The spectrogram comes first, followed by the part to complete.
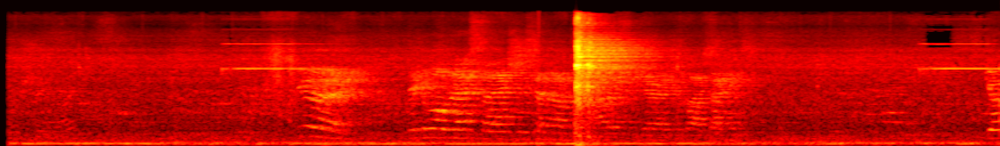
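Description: Loaded barbell set down on the gym floor with one sharp clank a little before halfway, over a steady low hum and indistinct voice.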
